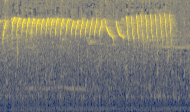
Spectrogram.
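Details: Oriental white-eye training song in canary style, with rapid high trills of sharp repeated notes, a short slurred break near the middle, then a second quicker trill, over a soft background of flowing water.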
